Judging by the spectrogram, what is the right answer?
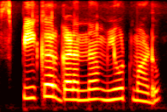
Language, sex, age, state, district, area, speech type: Kannada, female, 18-30, Karnataka, Shimoga, rural, read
